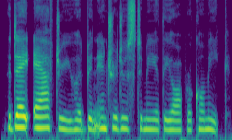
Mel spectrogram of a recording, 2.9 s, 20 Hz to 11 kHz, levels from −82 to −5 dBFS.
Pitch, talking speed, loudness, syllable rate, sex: 200 Hz, 270 wpm, -20 LUFS, 7.9 syllables/s, female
